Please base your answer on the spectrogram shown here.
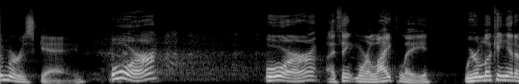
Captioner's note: audience laughter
